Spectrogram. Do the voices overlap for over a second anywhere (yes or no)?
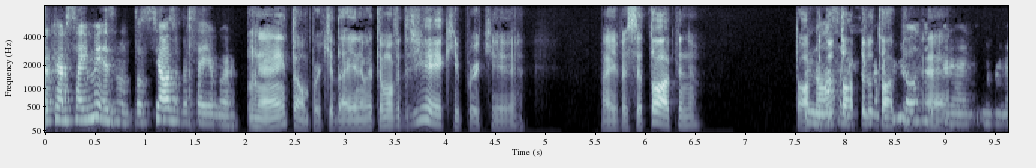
yes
